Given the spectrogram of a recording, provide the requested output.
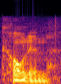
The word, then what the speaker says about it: Conan: of Conan the Cimmerian, or Conan, I think is the proper pronunciation, according to Mr. Howard himself.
